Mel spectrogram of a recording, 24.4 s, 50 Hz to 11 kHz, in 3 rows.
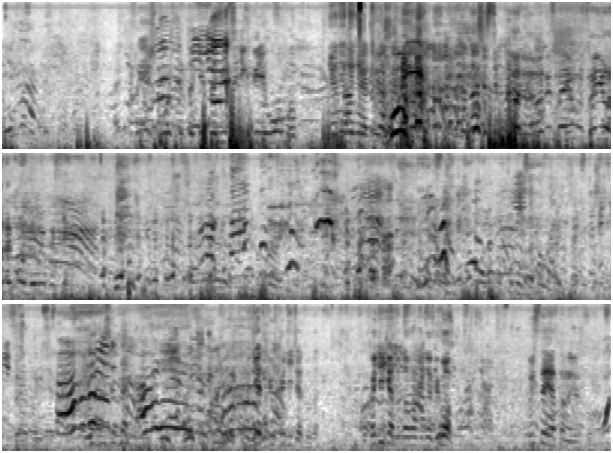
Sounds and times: Outside, urban or manmade: 0.0 - 24.3.

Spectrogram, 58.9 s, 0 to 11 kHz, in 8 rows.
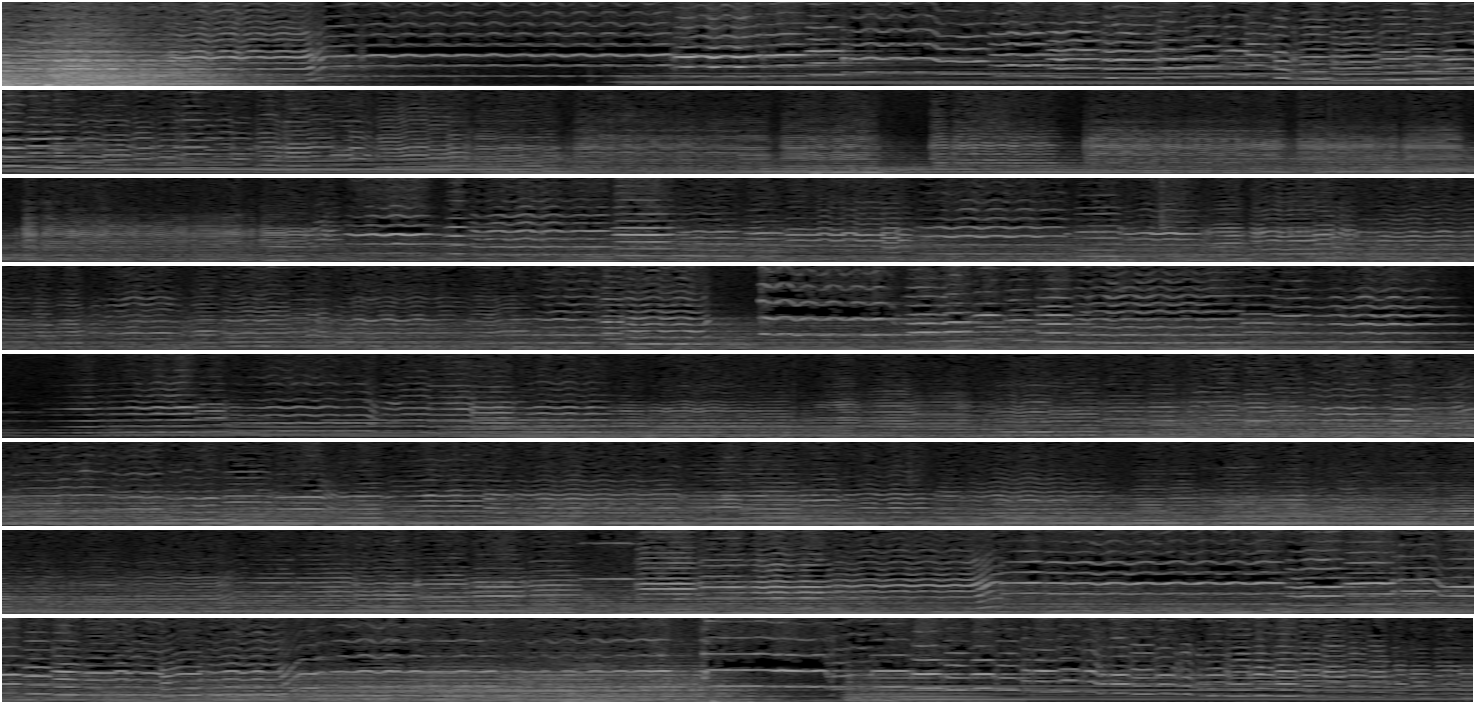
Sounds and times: Violin, fiddle: 0.0 - 58.8.

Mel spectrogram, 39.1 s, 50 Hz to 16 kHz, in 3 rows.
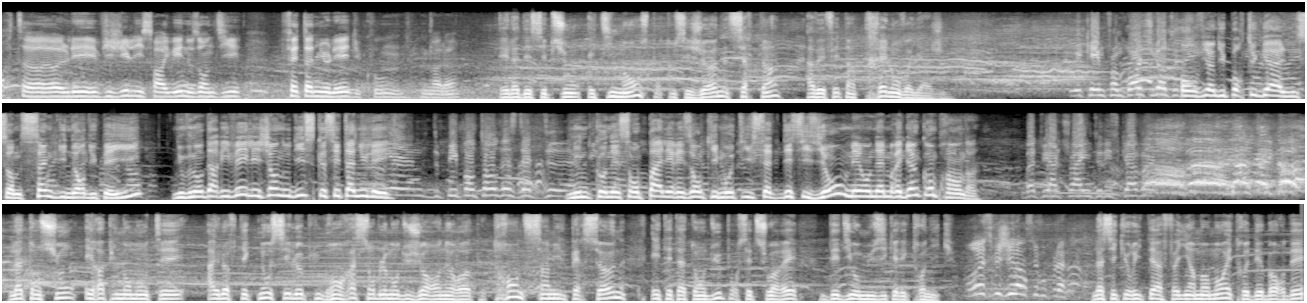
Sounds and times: Speech: 0.0 - 9.5, 10.8 - 24.5, 26.2 - 39.0.

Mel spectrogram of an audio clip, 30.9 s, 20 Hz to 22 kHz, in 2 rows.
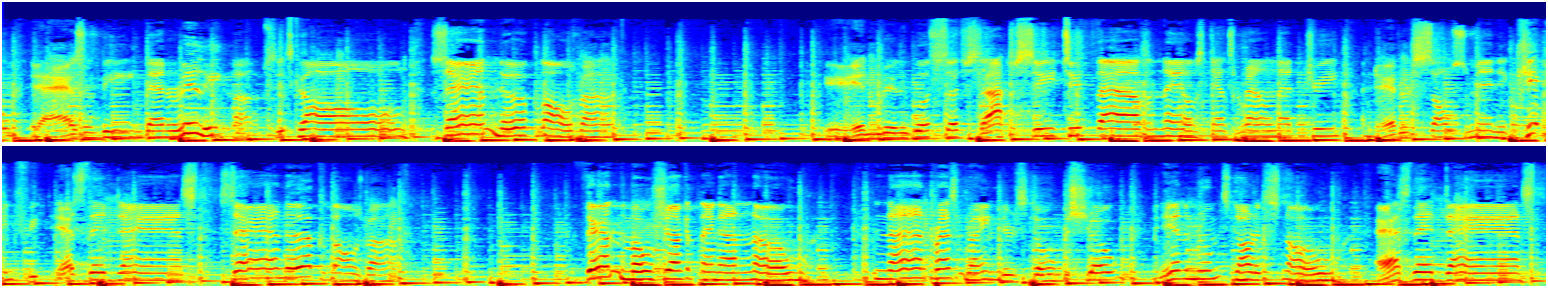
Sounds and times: Music: 0.0 - 30.8.

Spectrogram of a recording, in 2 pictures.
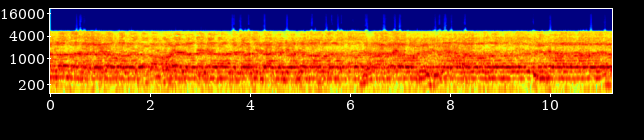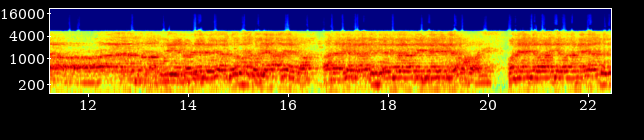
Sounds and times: Chant: 0.0 - 22.4.

